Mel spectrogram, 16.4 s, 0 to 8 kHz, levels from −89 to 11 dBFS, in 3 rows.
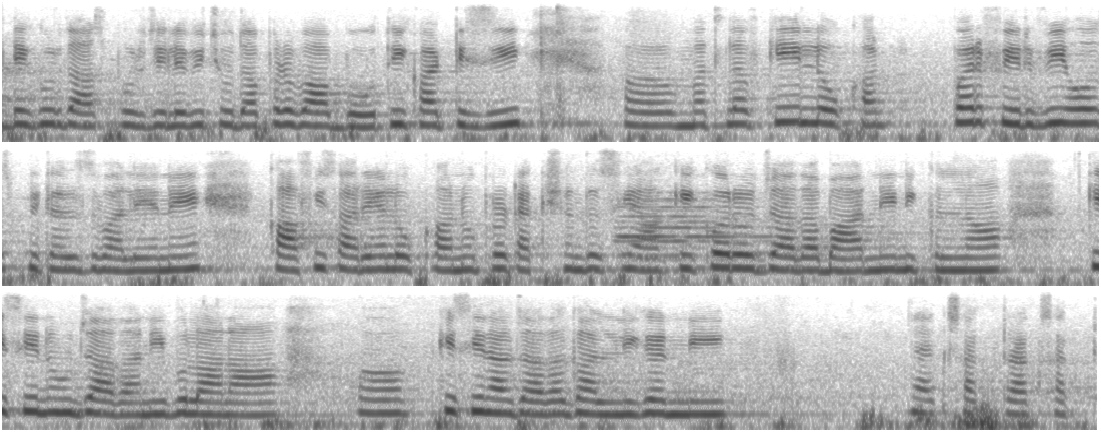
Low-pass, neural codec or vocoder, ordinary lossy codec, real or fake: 7.2 kHz; none; Opus, 24 kbps; real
